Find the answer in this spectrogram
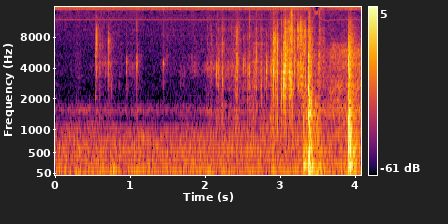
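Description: Small plastic bag of metal ear plugs being handled and opened by hand: faint crinkles and light clicks, then two louder sharp crackles close together near the end.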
